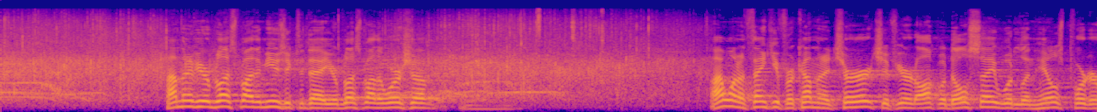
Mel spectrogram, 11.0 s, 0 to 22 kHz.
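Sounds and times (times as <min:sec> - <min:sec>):
church audience clapping: 0:00.0 - 0:07.4
speech: 0:01.6 - 0:04.8, 0:07.1 - 0:10.9.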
